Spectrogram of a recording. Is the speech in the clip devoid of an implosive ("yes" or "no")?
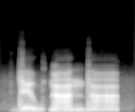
no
